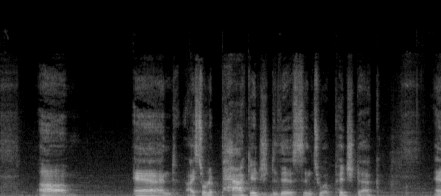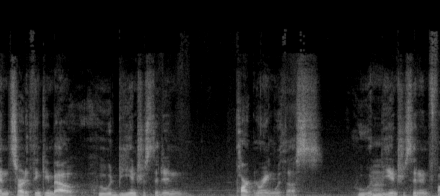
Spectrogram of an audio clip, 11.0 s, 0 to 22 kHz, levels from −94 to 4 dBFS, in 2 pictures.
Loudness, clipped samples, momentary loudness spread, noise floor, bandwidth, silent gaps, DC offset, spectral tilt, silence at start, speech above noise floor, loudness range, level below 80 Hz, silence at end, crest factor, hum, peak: -31 LUFS; under 0.1%; 18 LU; -56 dBFS; 18.5 kHz; none; under 0.1%; -4 dB/octave; 0 s; 25 dB; 4 LU; -58 dBFS; 0 s; 22 dB; none; -10 dBFS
